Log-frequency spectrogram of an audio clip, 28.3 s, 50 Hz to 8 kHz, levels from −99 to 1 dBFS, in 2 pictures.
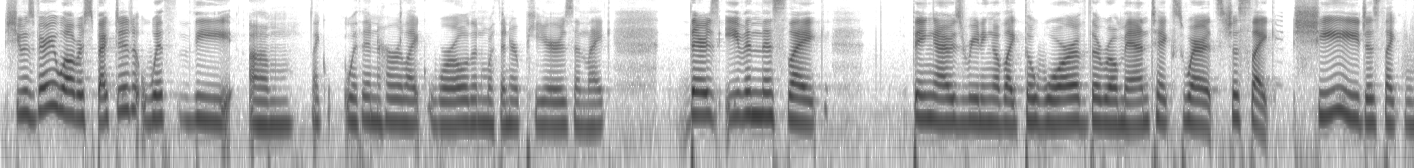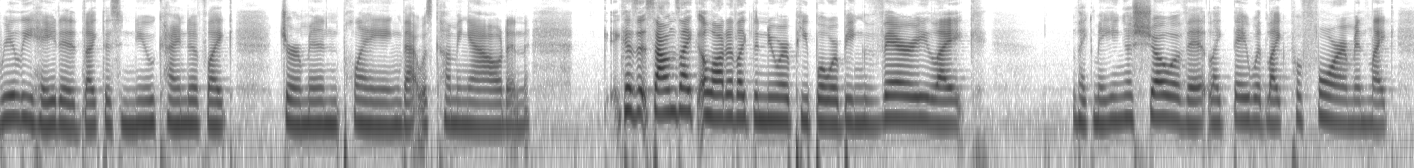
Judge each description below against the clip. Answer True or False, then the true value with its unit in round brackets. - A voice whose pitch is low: False (200 Hz)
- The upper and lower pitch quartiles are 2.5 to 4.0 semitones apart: True (2.8 semitones)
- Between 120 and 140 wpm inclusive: False (180 wpm)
